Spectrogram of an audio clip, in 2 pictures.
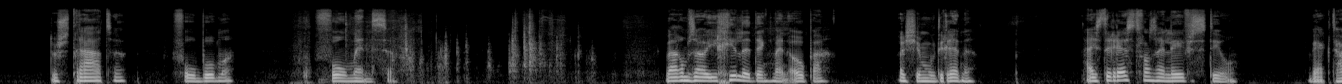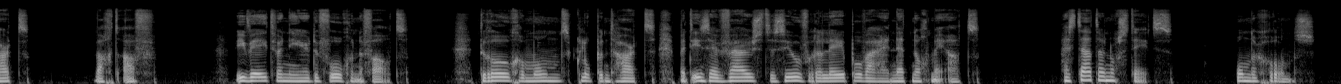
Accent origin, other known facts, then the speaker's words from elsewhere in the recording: South Holland, Netherlands; Noordereiland.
